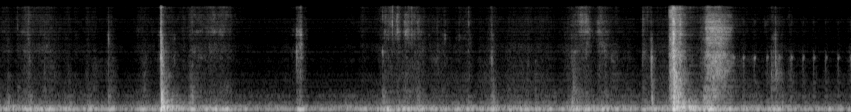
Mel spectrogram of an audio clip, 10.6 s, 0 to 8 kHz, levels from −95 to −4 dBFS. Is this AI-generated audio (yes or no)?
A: yes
